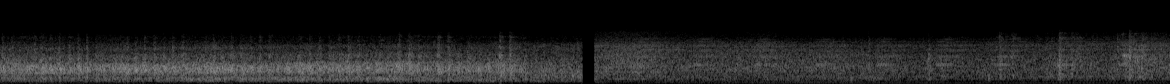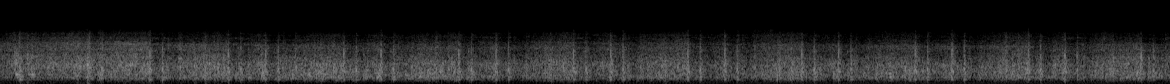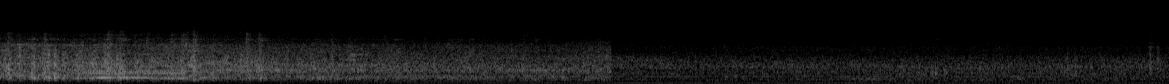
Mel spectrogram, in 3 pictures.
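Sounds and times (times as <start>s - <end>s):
electric train passing at speed: 0.0s - 35.0s.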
